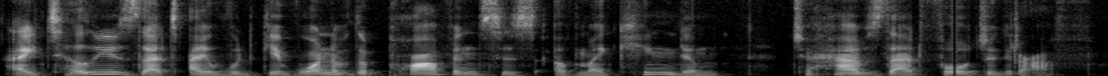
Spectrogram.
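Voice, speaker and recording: A woman's voice: deep voice, fairly even intonation, normal speed, pushed and bright. A woman voicing a haughty, anxious king in a storybook, speaking in a solemn and emphatic way. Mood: earnest, commanding. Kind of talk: dramatised audiobook reading.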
